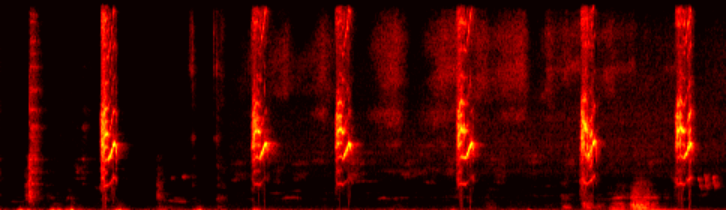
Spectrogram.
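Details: Sogon, or Crimson Sunbird, in full chattering song, used to coax captive birds to sing: loud, very high, sharp bursts repeated every second or so, with a few faint tweets between them.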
